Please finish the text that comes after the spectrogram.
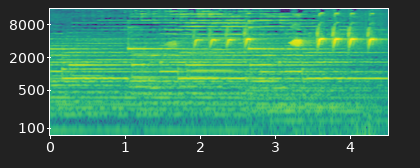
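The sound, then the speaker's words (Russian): Birds singing in trees, with a series of short, bright chirps repeating in a quick rhythm over a steady, low background hum; the calls grow more frequent and distinct toward the end. “На деревьях распевают песни птицы.”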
